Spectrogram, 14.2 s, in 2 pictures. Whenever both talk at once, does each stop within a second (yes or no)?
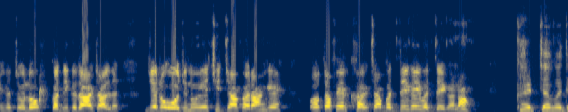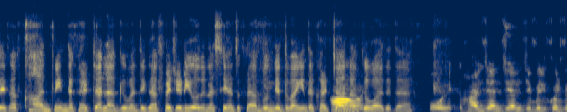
yes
